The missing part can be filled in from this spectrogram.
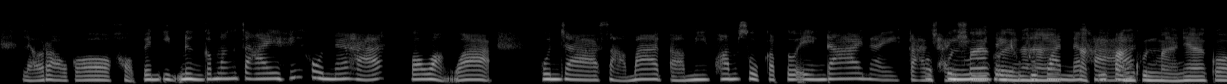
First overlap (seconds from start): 9.2 s

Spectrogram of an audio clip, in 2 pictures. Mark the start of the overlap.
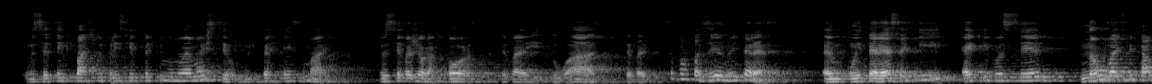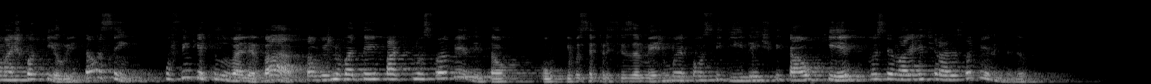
none

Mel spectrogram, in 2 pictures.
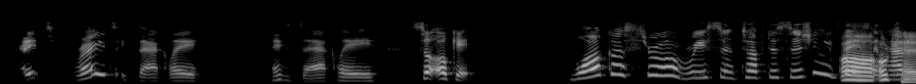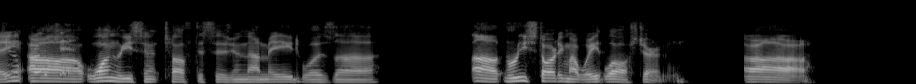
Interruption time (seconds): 8.4 s

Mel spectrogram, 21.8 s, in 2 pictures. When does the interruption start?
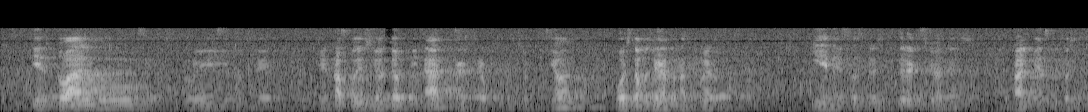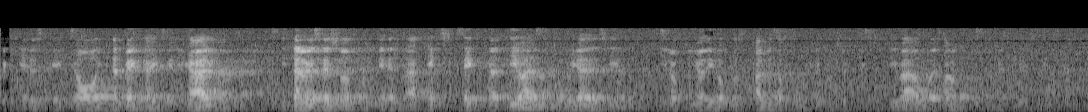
none

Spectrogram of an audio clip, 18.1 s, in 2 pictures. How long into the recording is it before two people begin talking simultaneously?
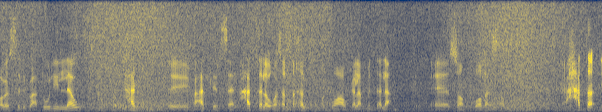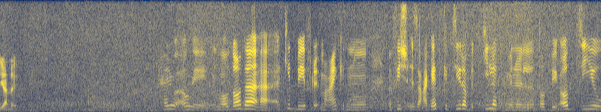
none

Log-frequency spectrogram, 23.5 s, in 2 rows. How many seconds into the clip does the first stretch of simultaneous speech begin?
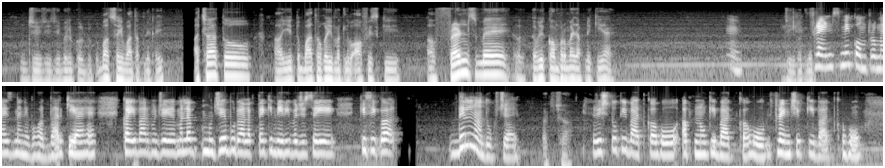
none

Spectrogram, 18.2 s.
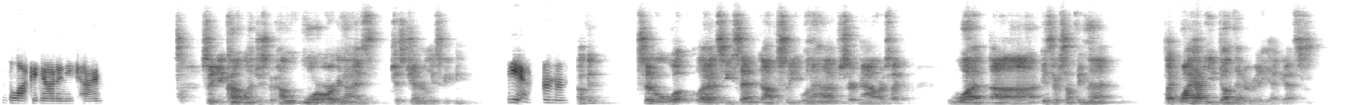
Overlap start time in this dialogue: none

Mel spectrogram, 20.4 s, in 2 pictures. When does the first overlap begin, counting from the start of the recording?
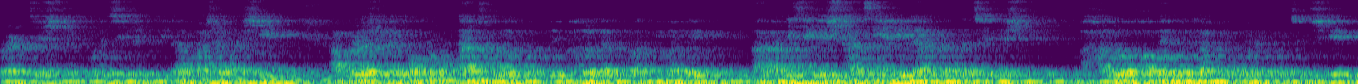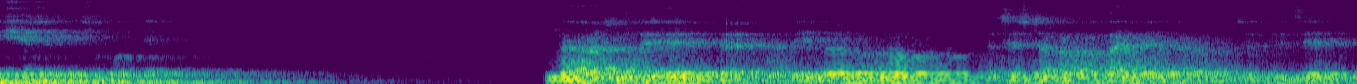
none

